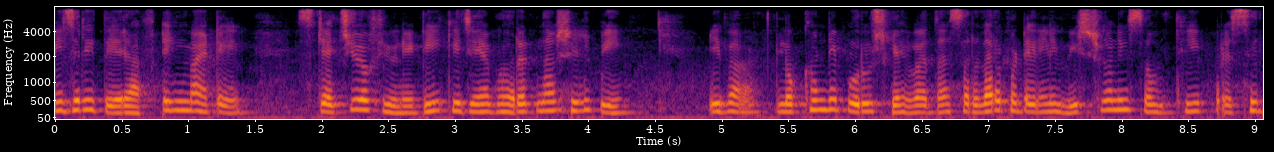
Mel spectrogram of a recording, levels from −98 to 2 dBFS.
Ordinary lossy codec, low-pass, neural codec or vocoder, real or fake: none; 7.2 kHz; codec, 24 kHz, 3 kbps, HILCodec; fake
